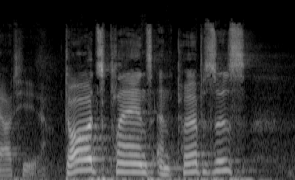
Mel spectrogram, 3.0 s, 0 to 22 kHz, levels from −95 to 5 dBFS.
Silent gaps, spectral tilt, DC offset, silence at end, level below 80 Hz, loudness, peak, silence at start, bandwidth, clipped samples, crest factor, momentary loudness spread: none; -3.5 dB/octave; under 0.1%; 0.3 s; -54 dBFS; -32 LUFS; -14 dBFS; 0 s; 14 kHz; under 0.1%; 20 dB; 16 LU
